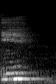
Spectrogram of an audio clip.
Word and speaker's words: 一: so easily easily it is one and it's pronounced as e e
